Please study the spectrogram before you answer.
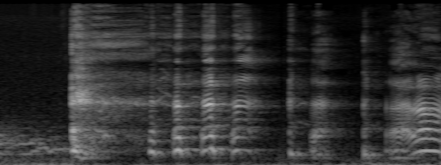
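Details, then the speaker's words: Adult woman's loud stomach growling (borborygmi) after skipping breakfast and drinking a lot of coffee, echoing in the room. "stomach I haven't had breakfast a lot of coffee sorry guys I know you can hear that because it echoes in here"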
